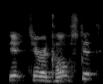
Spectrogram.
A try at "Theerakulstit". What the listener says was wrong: No, the K is pronounced like a G and the L is pronounced like an N. Thai names aren't pronounced the way they're transliterated.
